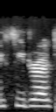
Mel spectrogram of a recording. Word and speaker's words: Seadra: Hi, so my name's Isidra, and I'd like people to call me Seadra just for the easier way of saying my name.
